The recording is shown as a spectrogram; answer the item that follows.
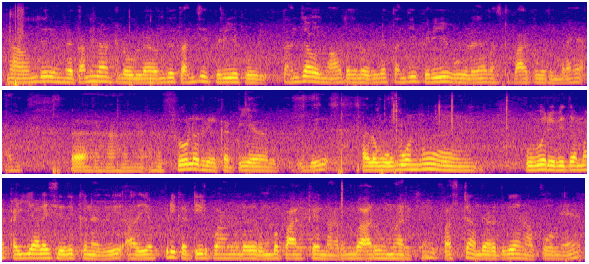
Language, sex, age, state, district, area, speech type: Tamil, male, 30-45, Tamil Nadu, Sivaganga, rural, spontaneous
